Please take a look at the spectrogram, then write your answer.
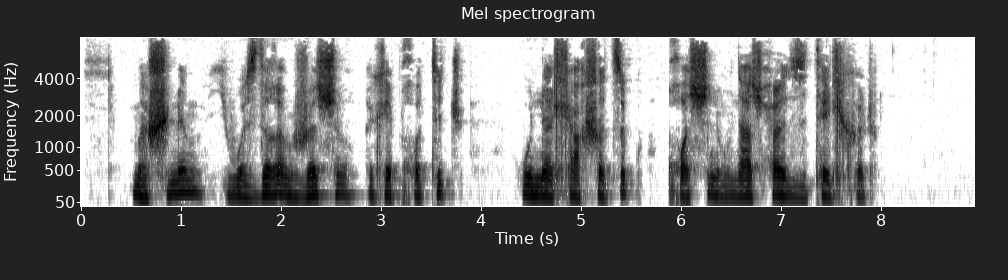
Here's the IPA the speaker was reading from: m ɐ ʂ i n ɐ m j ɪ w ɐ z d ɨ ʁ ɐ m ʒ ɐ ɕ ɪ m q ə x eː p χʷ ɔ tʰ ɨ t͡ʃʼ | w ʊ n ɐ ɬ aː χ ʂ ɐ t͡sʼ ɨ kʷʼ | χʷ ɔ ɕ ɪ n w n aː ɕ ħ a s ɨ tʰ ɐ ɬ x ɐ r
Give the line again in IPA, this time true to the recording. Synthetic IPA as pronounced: m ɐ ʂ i n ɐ m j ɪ w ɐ z d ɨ ʁ ɐ m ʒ ɐ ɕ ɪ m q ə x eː p χʷ ɔ tʰ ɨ t͡ʃʼ | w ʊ n ɐ ɬ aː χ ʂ ɐ t͡sʼ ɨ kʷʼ | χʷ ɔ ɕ ɪ n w n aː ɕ ħ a z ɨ tʰ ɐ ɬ x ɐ r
